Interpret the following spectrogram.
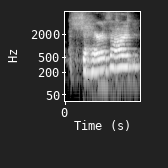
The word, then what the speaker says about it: Scheherazade: And we met up with Scheherazade.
